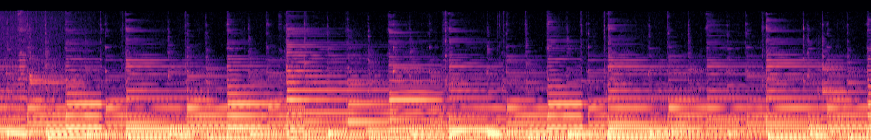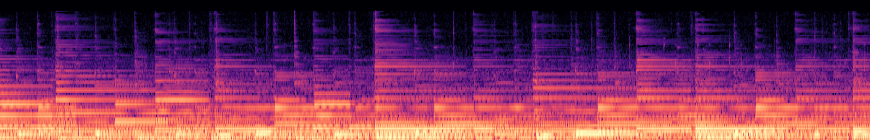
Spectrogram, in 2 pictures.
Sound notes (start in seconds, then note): none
